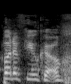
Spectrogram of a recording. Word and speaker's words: Buttafuoco: It's pronounced Buttafuoco.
